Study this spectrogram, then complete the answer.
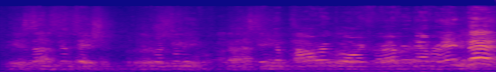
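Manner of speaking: murmured Lord's Prayer in unison; group prayer. Real, not acted. Team recites Lord's Prayer together.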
